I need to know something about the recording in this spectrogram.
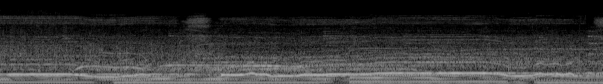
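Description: Female lead vocal holding long, slightly wavering notes over deep sustained chords that change every couple of seconds: the slow, spacious opening of a pop song performed live.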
